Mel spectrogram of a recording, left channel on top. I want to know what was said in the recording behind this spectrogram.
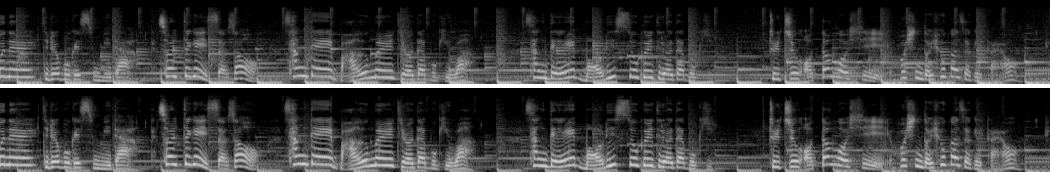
드려보겠습니다. 설득에 있어서 상대의 마음을 들여다보기와 상대의 머릿속을 들여다보기, 둘 중 어떤 것이 훨씬 더 효과적일까요?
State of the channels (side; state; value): both; normal; correlation 0.87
